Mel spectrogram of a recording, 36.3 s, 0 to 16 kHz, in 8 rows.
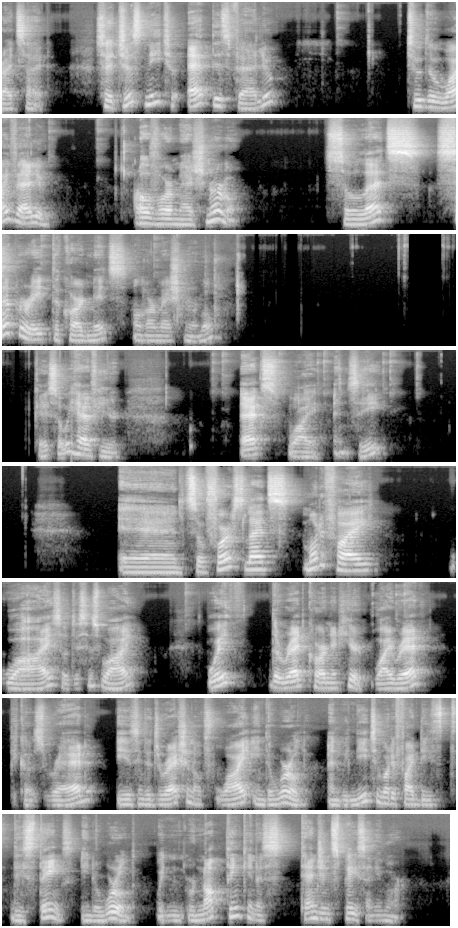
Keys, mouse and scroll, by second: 2.2 click, 3.7 click, 4.7 click, 7.9-9.2 drag, 9.8 click, 10.9 ctrl+c, 11.2 ctrl+v, 12.3 ctrl+click, 13.3 click, 15.5 click, 16.0 click, 16.5 click, 17.2 click, 17.5 right click, 22.7-24.3 drag, 25.2 click, 26.4 click.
